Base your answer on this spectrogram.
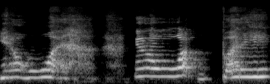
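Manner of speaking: very high, mock-furious, angry scolding. Acting out an argument with her husband: mock angry arguing. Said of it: "I'm so mad right now".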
